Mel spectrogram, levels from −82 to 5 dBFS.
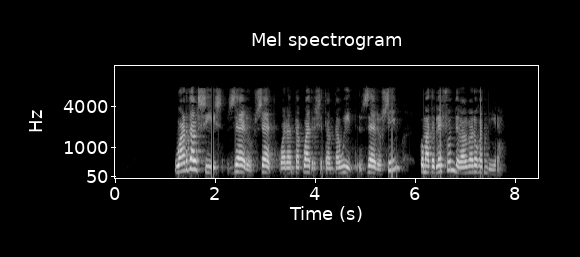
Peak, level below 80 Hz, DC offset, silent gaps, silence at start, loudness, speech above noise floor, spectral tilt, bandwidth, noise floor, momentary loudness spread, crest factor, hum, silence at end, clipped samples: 0 dBFS; -62 dBFS; under 0.1%; none; 1.2 s; -17 LUFS; 66 dB; -3.5 dB/octave; 8 kHz; -83 dBFS; 11 LU; 16 dB; none; 0.75 s; under 0.1%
